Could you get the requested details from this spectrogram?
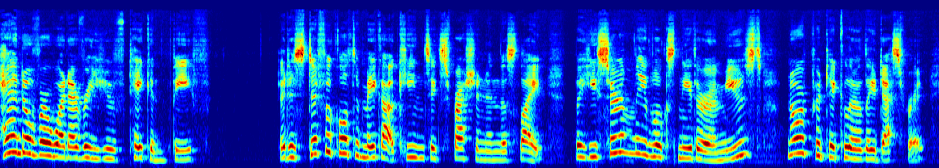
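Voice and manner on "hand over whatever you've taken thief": put-on spiteful, venomous, barking old man's voice. The old man confronts the thief: barking venomously. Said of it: "Then he is barking venomously".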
